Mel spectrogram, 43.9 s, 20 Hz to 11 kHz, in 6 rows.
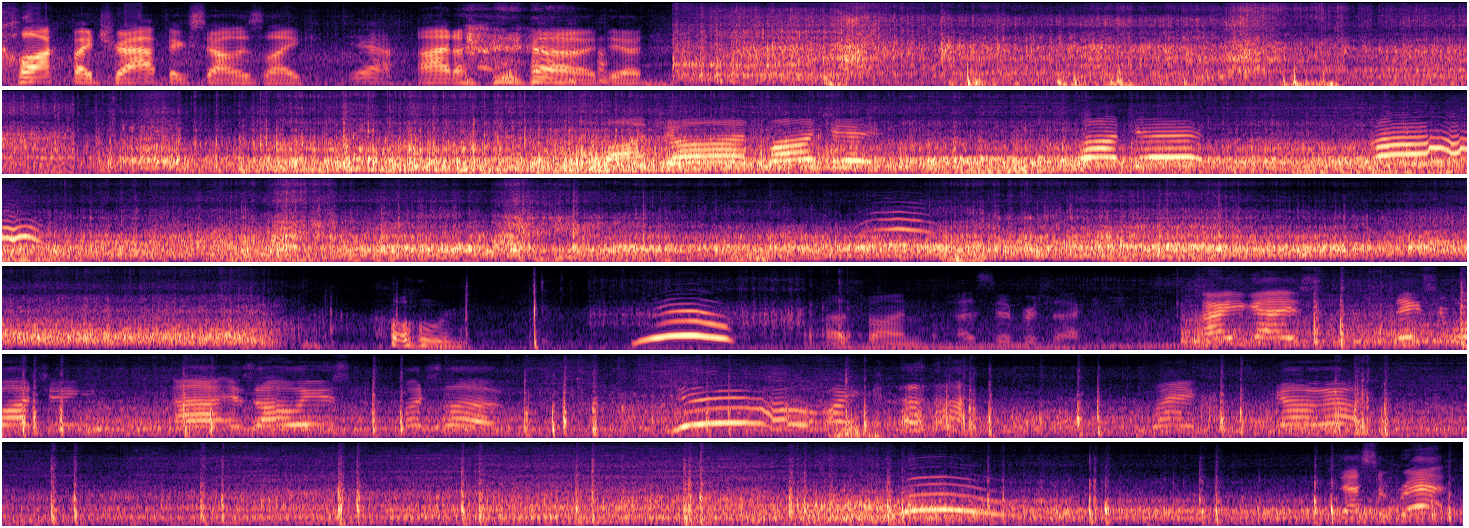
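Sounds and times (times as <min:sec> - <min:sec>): skateboard wheels rolling on asphalt: 0:00.0 - 0:43.9
skateboard clacks: 0:03.3 - 0:23.5, 0:24.2 - 0:26.2, 0:27.8 - 0:43.9
person calling out: 0:14.1 - 0:15.0, 0:32.6 - 0:33.6.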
